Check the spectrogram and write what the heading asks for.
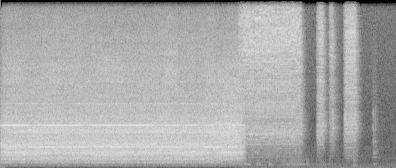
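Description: Handheld hair dryer running steadily, a loud blowing hiss with a thin motor whine. It stops about five seconds in, and a few short, soft noises follow.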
